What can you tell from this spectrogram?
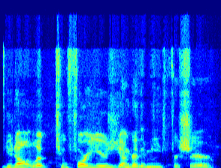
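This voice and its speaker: A woman's voice: on the low side, animated, moderate pace. A woman in her fifties hosting a casual livestream chat, reading viewers' comments aloud. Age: 50s. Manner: chatty, reads viewer comments aloud with laughs. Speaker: livestream host.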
